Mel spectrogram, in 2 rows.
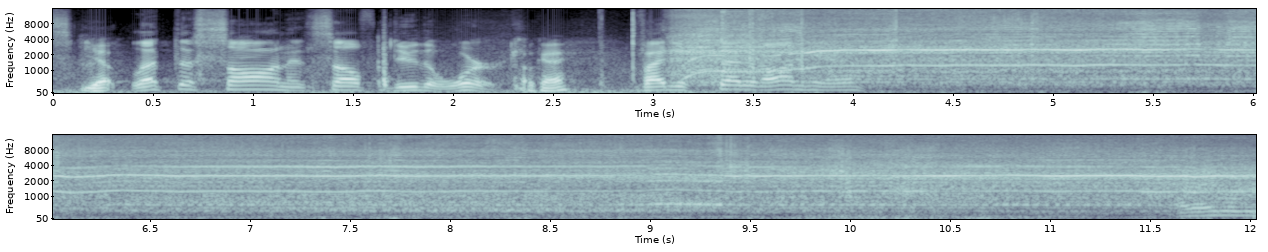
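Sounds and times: electric chainsaw cutting log: 3.0s - 12.0s.

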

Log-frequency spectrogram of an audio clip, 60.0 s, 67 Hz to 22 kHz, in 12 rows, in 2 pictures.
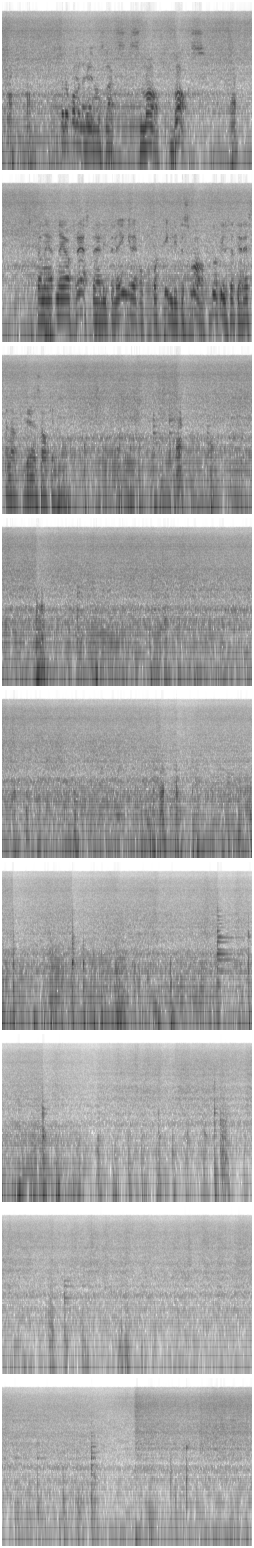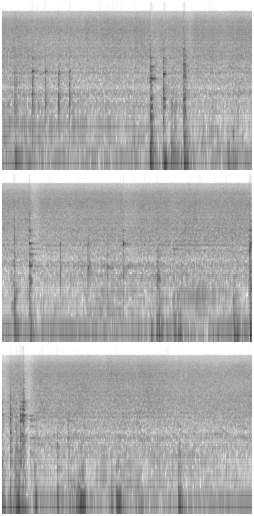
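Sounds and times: vegetables sizzling in oil: 0.0s - 60.0s
spatula scraping a pan: 11.0s - 37.9s, 47.9s - 59.0s.

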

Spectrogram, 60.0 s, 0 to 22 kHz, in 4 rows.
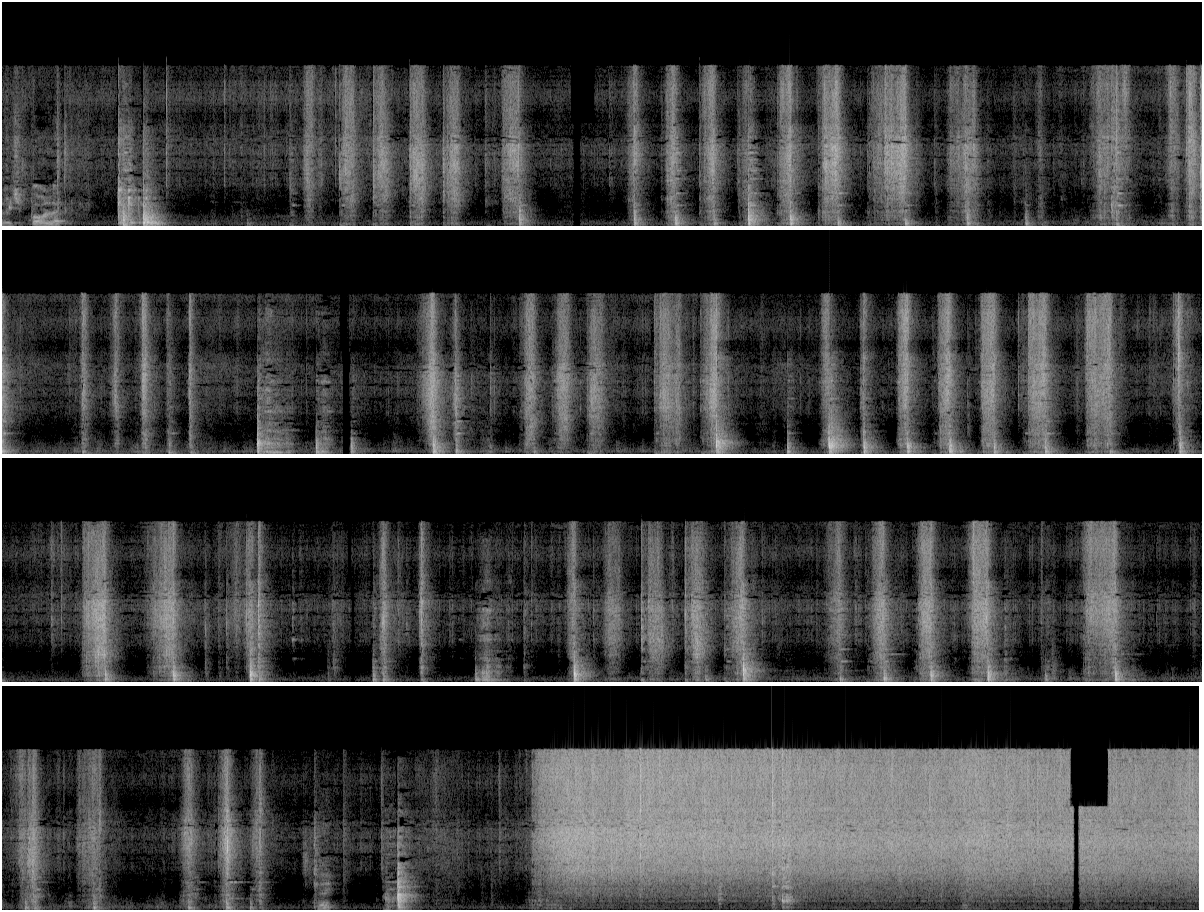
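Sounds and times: knife chopping on wooden board: 3.7s - 6.7s, 7.8s - 15.2s, 20.3s - 20.9s, 23.2s - 24.2s, 24.8s - 29.0s, 31.0s - 32.4s, 33.0s - 33.4s, 37.1s - 39.5s, 40.4s - 44.2s.

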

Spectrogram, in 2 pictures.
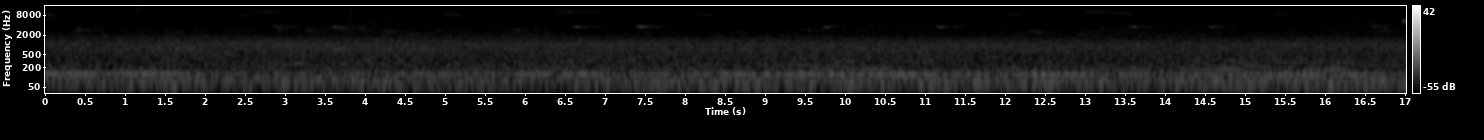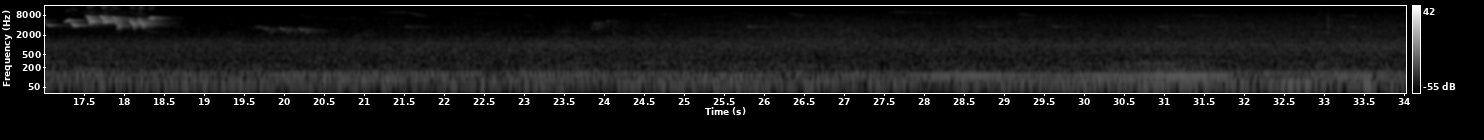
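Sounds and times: birds chirping: 16.7s - 18.6s.

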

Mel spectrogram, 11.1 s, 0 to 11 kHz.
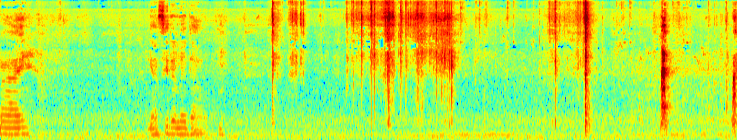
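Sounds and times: cardboard box tearing: 5.2s - 6.9s.

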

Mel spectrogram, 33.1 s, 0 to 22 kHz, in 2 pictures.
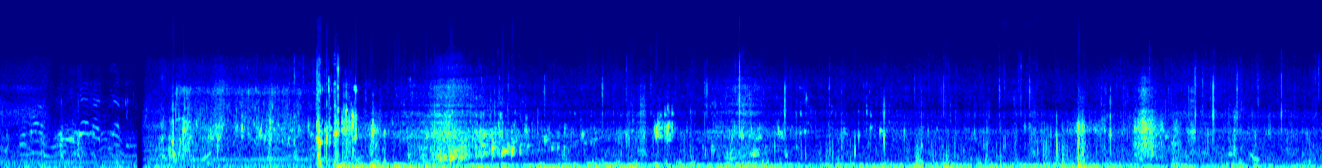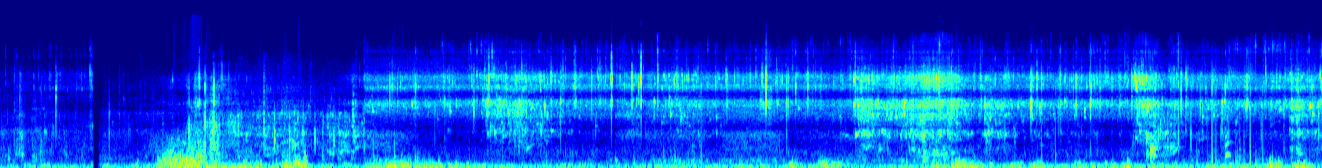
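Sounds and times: muffled underwater water gurgling: 0.0s - 33.0s
water surges: 16.4s - 33.0s.

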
